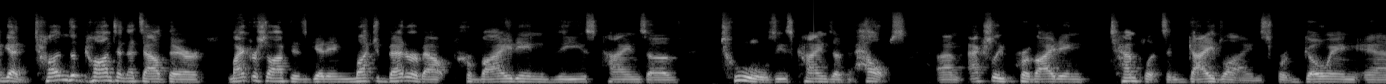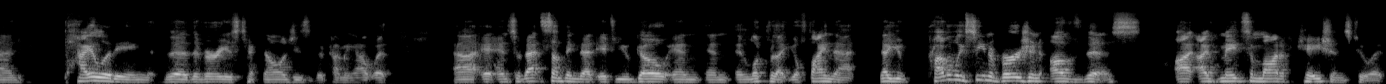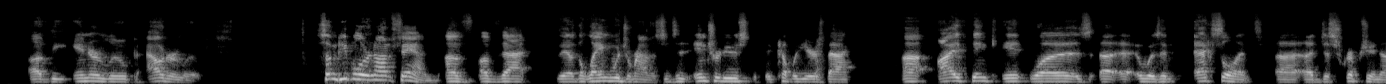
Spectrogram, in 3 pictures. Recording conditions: video call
